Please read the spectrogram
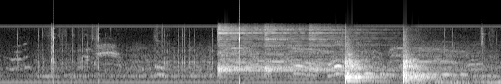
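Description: A toddler playing a Ludwig drum kit: a few light taps at first, then, about four seconds in, a cymbal struck and left ringing, with two heavier drum hits a little later.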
